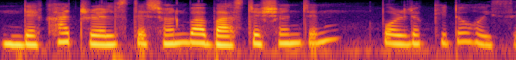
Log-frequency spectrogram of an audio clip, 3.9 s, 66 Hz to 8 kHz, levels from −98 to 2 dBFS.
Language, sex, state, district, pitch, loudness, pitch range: Assamese, female, Assam, Kamrup Metropolitan, 250 Hz, -17 LUFS, 235-265 Hz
